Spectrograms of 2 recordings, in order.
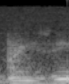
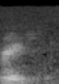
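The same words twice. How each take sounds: First: The word is said the southern way. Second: The word is said the Atlantic seaboard way. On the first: "I say greasy" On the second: "instead of greasy"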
